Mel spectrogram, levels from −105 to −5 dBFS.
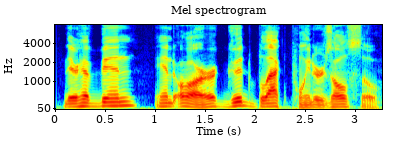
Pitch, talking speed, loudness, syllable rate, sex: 105 Hz, 165 wpm, -19 LUFS, 4.4 syllables/s, male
